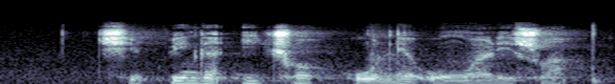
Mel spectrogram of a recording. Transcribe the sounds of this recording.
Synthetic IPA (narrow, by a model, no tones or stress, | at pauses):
t͡ʃʰiɸiŋɡait͡ʃʰɔɦunɛʔuŋwaɺiːswa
